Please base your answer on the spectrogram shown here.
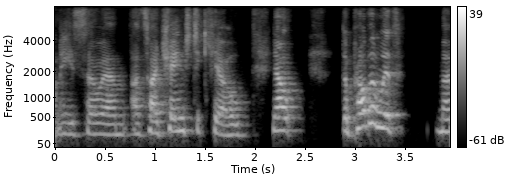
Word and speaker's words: Keogh: good in a book, except people can't pronounce it. In the UK, I get all kinds of Keough and Kieff and all kinds of strange pronunciations.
